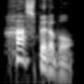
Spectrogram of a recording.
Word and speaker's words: hospitable: pronounced schizophrenia not schizophrenia the accent properly should be on the first syllable in the words exquisite and hospitable weather prognosticators who tell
